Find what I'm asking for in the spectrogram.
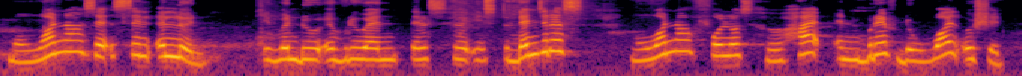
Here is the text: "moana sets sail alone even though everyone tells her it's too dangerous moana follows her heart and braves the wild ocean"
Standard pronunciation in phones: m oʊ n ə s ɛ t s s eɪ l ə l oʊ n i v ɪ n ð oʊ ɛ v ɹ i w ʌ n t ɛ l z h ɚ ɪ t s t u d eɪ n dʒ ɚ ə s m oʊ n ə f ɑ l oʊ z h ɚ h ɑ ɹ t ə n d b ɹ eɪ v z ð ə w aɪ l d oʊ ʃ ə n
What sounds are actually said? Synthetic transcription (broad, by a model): m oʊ n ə s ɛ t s s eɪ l ə l oʊ n i v ɪ n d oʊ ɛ v ɹ i w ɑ n t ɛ l s h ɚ ɪ t s t u d eɪ n dʒ ɚ ə s m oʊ n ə f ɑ l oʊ s h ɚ h ɑ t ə n b ɹ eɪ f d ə w aɪ l d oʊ ʃ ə n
